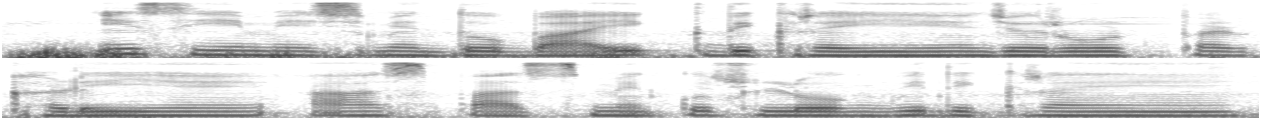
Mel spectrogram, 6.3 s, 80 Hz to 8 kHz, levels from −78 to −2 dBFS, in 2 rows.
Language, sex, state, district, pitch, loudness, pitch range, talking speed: Hindi, female, Jharkhand, Sahebganj, 170 Hz, -31 LUFS, 160-175 Hz, 200 wpm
